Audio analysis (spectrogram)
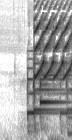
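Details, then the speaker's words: Govee WiFi water leak sensor tested by wetting its probes: sudden loud, high warbling beeps sweeping up repeatedly, the leak alarm triggering, with phone notifications also beeping. "you can hear my phone making beeping sounds because it's already notifying it through my email and the app."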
